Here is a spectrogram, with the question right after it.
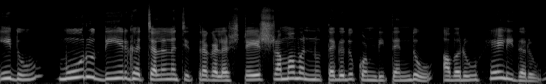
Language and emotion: Kannada, neutral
